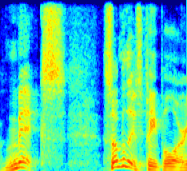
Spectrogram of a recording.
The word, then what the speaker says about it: Mx: to use the gender-neutral title of MX pronounced mix some of these people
